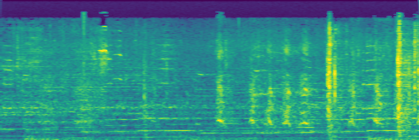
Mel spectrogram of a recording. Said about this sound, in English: Yeah, could you imagine, like, just sitting there and, like, the dog's just barking all the time now? Right? Never stops.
